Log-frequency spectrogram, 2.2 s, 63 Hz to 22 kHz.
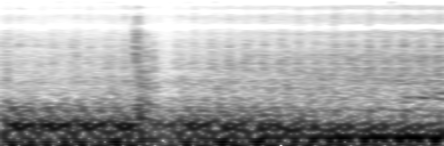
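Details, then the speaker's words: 1964 Buick Nailhead V8 in a Model A (rebuilt 60 over, cam, headers, valve job) after swapping the original rocker shaft assembly for a new set, lifter preload .040, 45 lb oil pressure, light throttle: deep even idle, valve clatter all but gone. "Wow, that sounds awesome compared to what it was. It must have been. It must have been a rocker shaft."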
